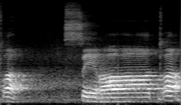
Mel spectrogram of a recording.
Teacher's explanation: تا، یہ بھی حروف مستعلیہ ہے تو اس کو بھی پر پڑھا جائے گا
